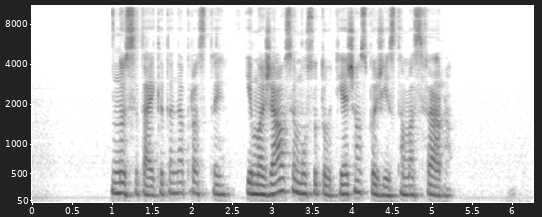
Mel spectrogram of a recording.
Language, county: Lithuanian, Vilnius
